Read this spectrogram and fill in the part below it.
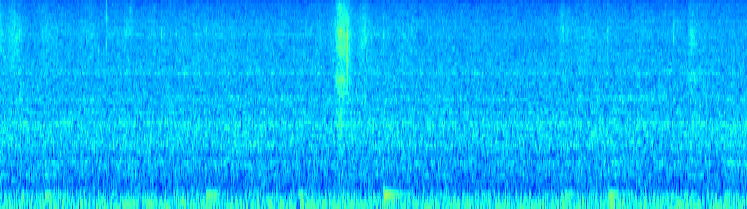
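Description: Hands rub and squeeze a soft foam object with a quiet brushing sound.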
